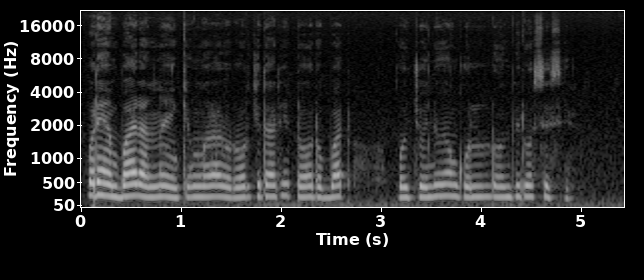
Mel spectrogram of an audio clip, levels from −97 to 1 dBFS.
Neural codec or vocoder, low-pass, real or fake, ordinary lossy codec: none; none; real; none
